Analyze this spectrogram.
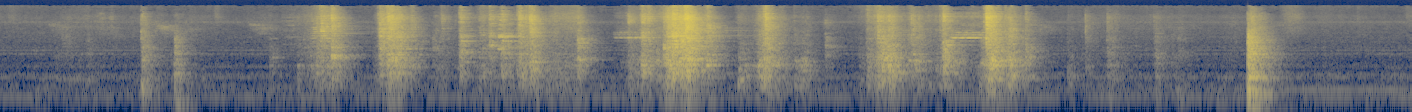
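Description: Kitchen clatter: a run of irregular knocks and rattles, as of dishes and utensils being handled, then one sharp bang about twelve and a half seconds in.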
